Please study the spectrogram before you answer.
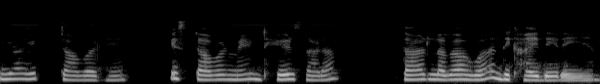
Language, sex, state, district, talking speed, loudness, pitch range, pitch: Hindi, female, Bihar, Muzaffarpur, 170 wpm, -27 LUFS, 205-245 Hz, 225 Hz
